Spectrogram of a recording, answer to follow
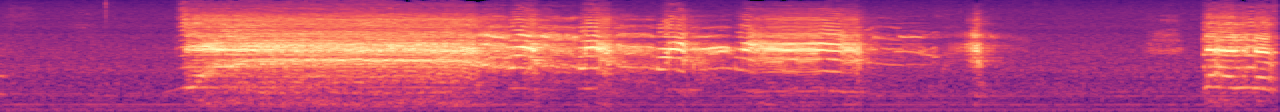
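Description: A loud, harsh scream starts suddenly about a second in and lasts about three and a half seconds, followed by one short cry near the end.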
